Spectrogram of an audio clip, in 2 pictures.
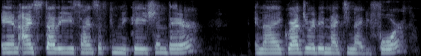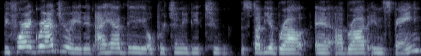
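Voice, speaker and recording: A woman's medium-pitched voice with a Mexican accent, a bright, sharp tone, fairly even intonation and a moderate pace, against a quiet background. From Mexico, Veracruz. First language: Spanish. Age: 50s. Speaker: former TV reporter, graduate student. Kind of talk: presentation. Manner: halting.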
